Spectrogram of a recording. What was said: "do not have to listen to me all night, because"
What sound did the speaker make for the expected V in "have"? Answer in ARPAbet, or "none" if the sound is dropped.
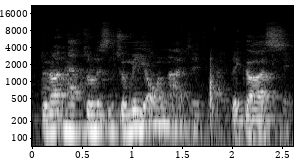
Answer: F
